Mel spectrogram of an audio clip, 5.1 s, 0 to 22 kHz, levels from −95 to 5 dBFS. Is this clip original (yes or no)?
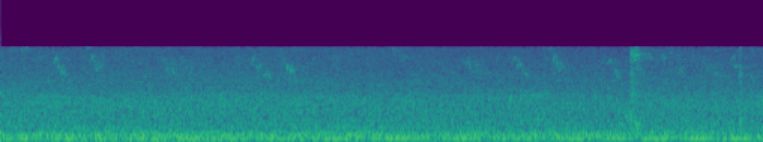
yes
